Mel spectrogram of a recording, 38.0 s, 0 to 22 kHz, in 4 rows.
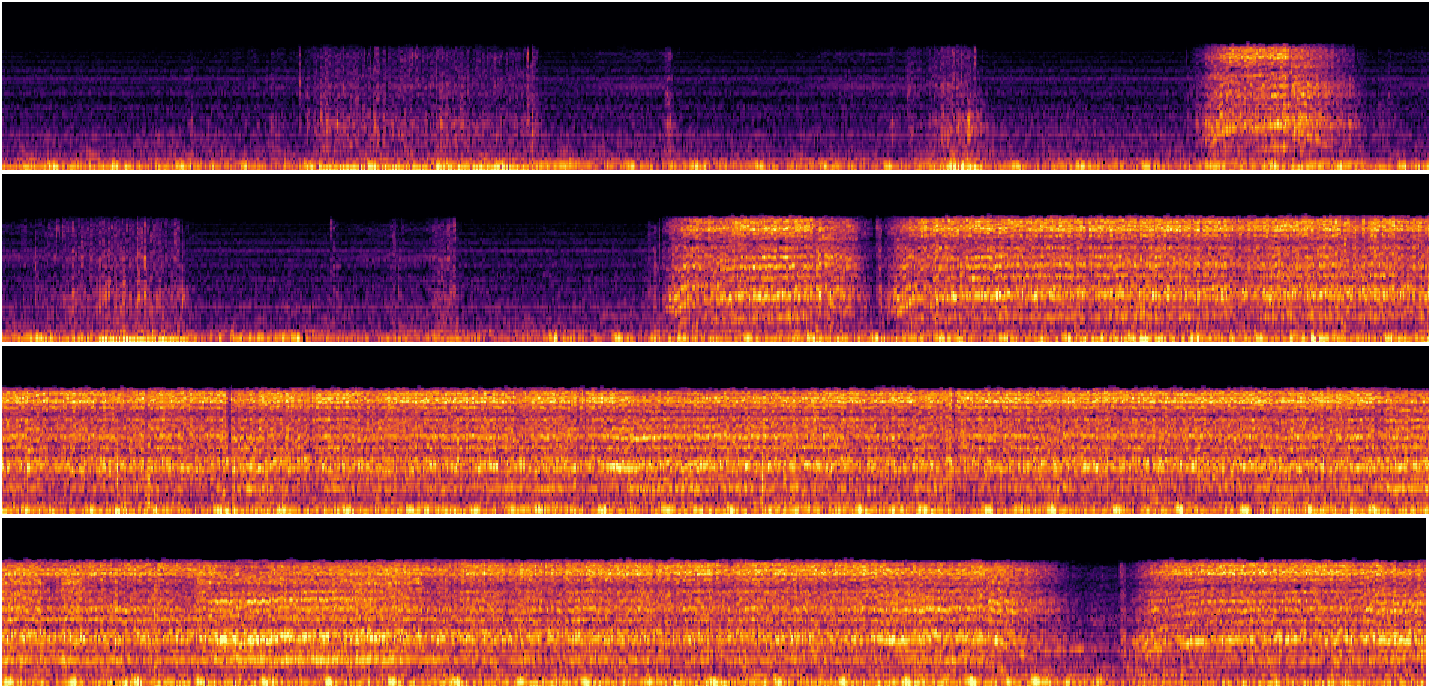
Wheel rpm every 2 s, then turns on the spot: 0, 10, 0, 0, 40, 10, 0, 80, 150, 160, 160, 160, 160, 160, 160, 160, 160, 110, 110.
2-4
